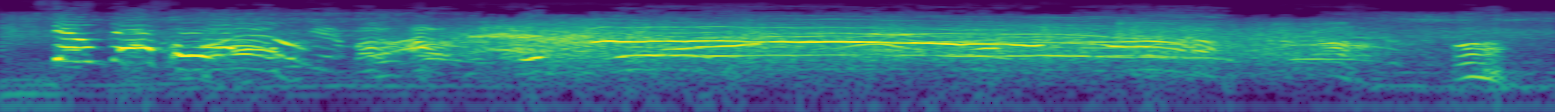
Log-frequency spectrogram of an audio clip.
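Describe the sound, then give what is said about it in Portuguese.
Screaming and shouting: choppy shouted voices give way to a long, high, sustained scream that holds steady for several seconds, then a few more shouts break out. “Que diabo, que gritaria! Eu tenho que assustar a todo mundo assim!”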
